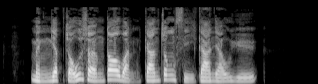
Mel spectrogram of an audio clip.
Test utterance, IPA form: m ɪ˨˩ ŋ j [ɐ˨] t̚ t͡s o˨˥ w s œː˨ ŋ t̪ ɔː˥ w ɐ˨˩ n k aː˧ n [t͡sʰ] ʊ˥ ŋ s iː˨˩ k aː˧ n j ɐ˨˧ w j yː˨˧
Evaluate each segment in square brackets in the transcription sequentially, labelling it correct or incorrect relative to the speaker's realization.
correct, incorrect: t͡s

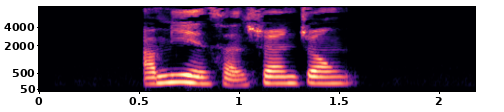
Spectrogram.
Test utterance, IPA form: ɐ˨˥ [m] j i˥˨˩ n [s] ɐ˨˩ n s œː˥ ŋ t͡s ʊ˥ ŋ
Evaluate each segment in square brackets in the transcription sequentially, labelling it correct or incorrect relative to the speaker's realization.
correct, correct

